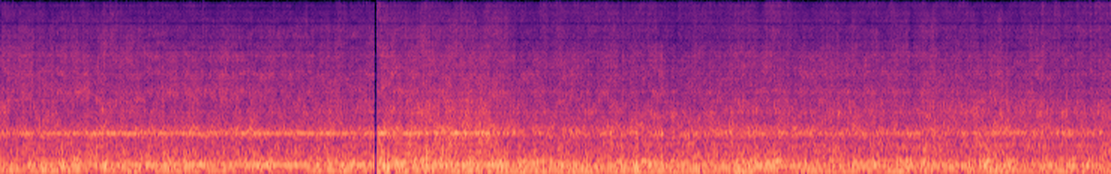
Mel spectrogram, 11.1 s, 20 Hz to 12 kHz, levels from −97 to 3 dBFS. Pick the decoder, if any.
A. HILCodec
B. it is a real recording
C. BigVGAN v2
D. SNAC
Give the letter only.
A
